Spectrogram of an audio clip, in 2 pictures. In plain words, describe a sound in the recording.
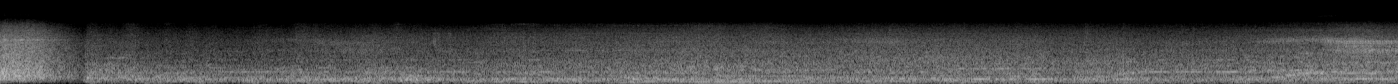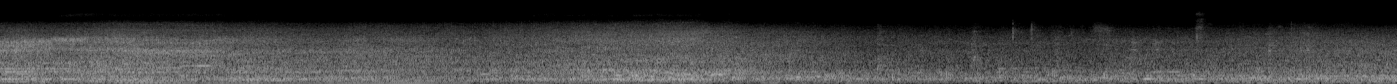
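Footsteps tap on paving stones nearby.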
